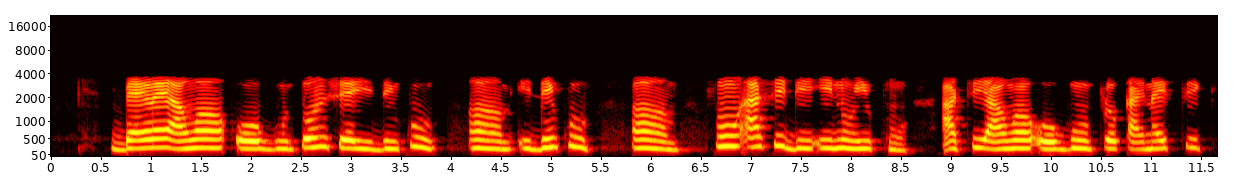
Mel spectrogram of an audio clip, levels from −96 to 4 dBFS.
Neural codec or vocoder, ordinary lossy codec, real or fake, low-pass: none; none; real; 3.6 kHz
